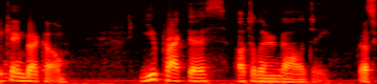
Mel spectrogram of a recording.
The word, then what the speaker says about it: otolaryngology: You practice otolaryngology.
